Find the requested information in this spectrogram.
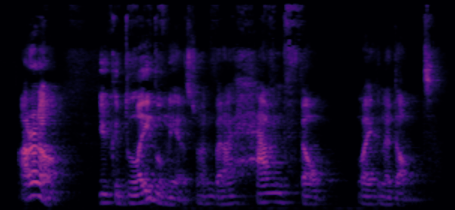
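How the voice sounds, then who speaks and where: Audible room echo surrounds a man of medium pitch who speaks at a fairly slow pace with ordinary pitch variation. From New Zealand. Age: 20s. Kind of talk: personal vlog monologue. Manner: halting.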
